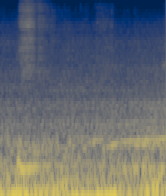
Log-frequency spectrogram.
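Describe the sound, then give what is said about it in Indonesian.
Heavy, steady rumble of idling engines in slow traffic, with a brief hissing burst like a bus air brake near the start and a faint engine drone rising underneath. “macet banget nih”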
